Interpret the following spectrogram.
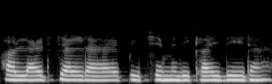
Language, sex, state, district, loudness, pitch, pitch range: Hindi, female, Jharkhand, Jamtara, -14 LUFS, 200 Hz, 195-205 Hz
